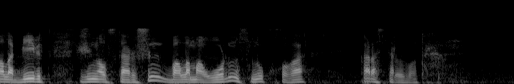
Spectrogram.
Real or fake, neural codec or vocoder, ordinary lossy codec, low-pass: real; none; MP3, 32 kbps; 5.4 kHz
